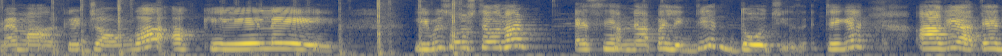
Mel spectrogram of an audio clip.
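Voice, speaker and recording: A woman's voice: high voice, fairly bright tone, recorded from a distance. A woman with an Indian accent teaching children a lesson, patient and often checking in with questions.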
